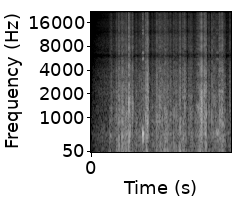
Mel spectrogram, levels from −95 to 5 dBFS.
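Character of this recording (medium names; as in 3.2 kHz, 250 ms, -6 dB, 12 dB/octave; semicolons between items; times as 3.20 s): a quantiser's noise floor 10-bit, dither triangular; tremolo saw up 3.5 Hz, depth 85%; aliases and images of a low sample rate 6.1 kHz, jitter 0%; a shimmering, thickened sound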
